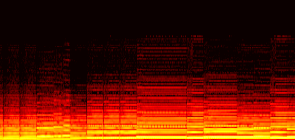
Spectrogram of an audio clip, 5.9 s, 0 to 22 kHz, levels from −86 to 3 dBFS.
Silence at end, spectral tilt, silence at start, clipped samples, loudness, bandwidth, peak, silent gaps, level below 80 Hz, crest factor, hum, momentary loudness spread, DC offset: 0 s; -4 dB/octave; 0 s; under 0.1%; -14 LUFS; 8.6 kHz; -2 dBFS; none; -60 dBFS; 12 dB; none; 6 LU; 0.5%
